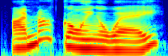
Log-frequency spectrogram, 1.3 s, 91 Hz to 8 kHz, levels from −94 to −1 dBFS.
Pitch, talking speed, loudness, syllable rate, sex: 200 Hz, 190 wpm, -16 LUFS, 4.8 syllables/s, female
